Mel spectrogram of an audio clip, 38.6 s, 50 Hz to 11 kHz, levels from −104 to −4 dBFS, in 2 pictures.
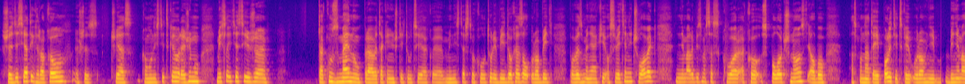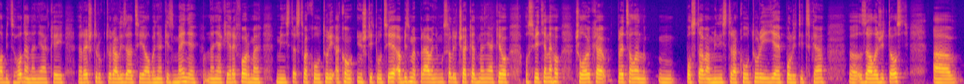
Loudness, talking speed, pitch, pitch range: -22 LUFS, 120 wpm, 145 Hz, 140-155 Hz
